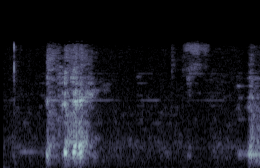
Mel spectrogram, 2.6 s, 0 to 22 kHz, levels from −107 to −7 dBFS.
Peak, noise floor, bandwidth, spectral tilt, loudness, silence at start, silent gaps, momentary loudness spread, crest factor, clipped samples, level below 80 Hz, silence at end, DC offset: -24 dBFS; -79 dBFS; 8 kHz; -1 dB/octave; -42 LUFS; 0.45 s; none; 23 LU; 22 dB; under 0.1%; under -90 dBFS; 0 s; under 0.1%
